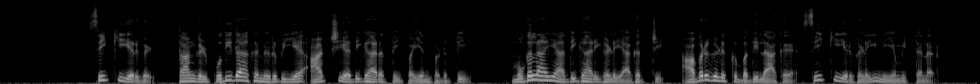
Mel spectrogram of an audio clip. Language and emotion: Tamil, neutral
